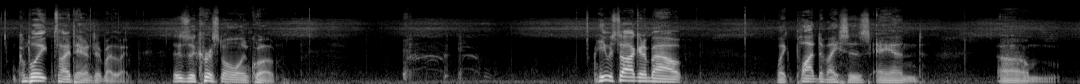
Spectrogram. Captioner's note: coughs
